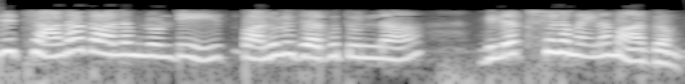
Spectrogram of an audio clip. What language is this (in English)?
Telugu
